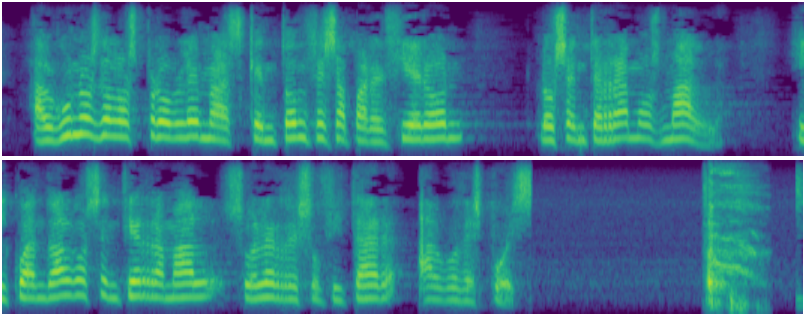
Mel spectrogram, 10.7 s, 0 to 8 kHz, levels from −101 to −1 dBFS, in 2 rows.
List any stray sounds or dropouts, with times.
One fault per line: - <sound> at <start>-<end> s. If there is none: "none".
- cough at 10.0-10.5 s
